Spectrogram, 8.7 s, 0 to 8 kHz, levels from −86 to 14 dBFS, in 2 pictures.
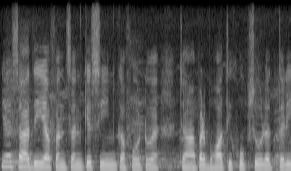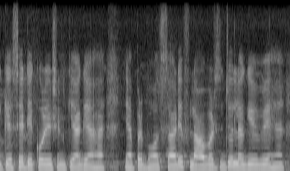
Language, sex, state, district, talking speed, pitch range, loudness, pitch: Hindi, female, Bihar, Araria, 200 wpm, 195-210 Hz, -16 LUFS, 200 Hz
